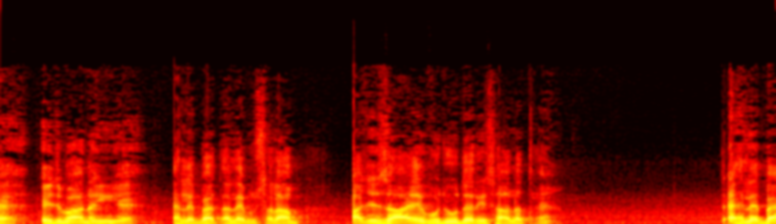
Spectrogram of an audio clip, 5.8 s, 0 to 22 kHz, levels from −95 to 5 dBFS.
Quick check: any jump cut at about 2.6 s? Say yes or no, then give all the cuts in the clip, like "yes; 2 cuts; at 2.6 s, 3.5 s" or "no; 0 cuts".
no; 1 cut; at 1.4 s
